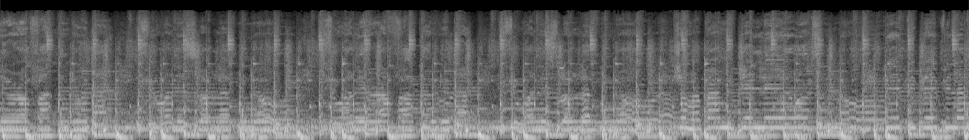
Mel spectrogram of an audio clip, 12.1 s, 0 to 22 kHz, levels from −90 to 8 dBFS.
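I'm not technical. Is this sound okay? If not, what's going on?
Yes, nothing is wrong here.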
